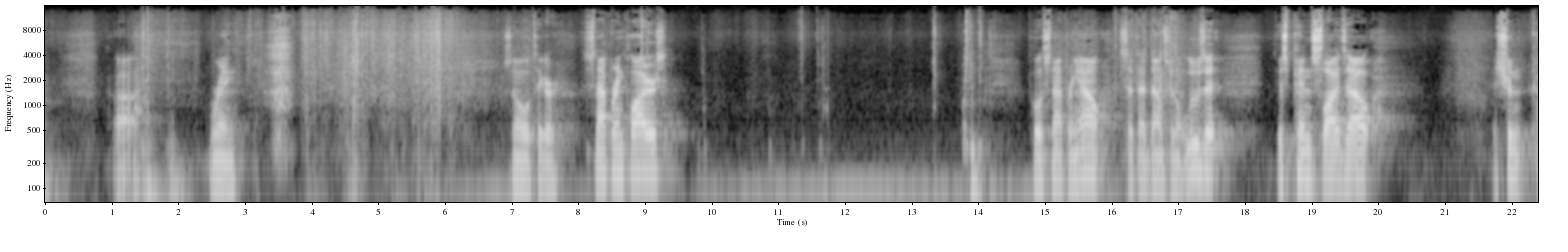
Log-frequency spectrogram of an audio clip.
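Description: Metal parts clink and scrape together.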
